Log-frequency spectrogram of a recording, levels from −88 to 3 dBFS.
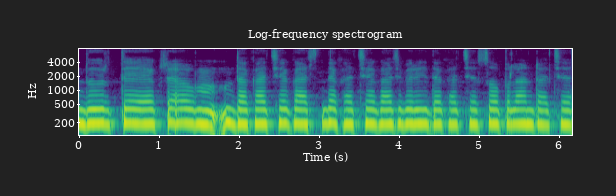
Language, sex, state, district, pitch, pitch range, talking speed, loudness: Bengali, female, West Bengal, Dakshin Dinajpur, 190 Hz, 185-195 Hz, 135 wpm, -12 LUFS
